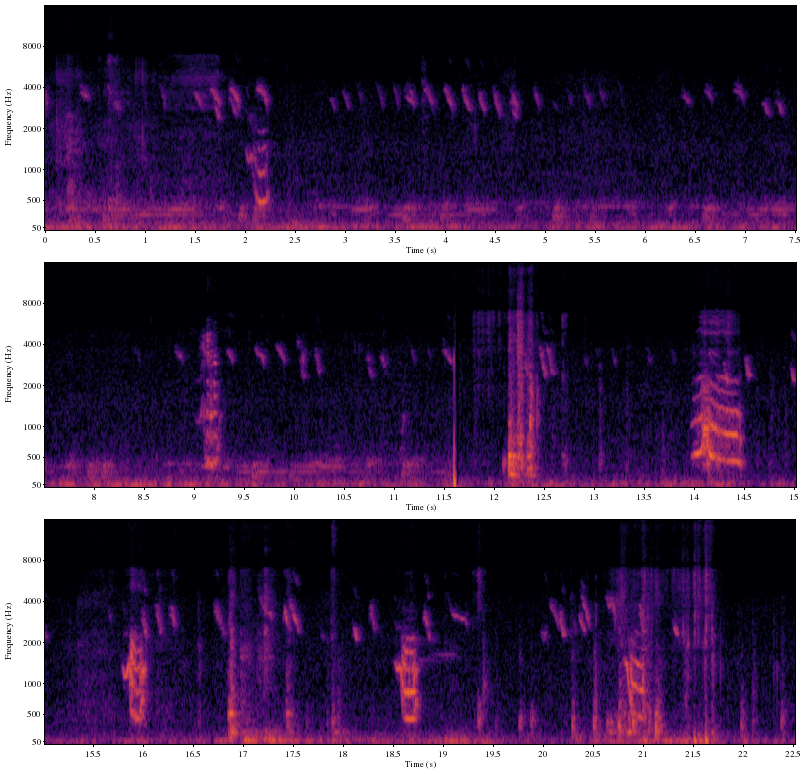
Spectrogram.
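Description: Budgerigars chatter in rapid, high warbling chirps, broken by louder harsh squawks, over a low background hum.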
